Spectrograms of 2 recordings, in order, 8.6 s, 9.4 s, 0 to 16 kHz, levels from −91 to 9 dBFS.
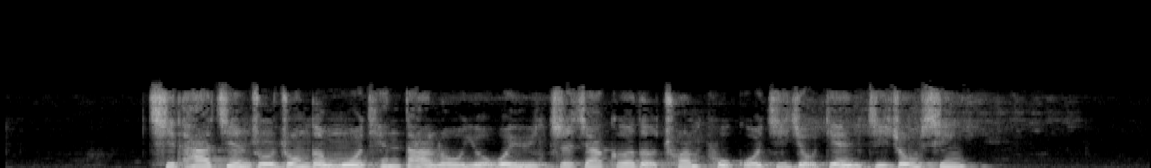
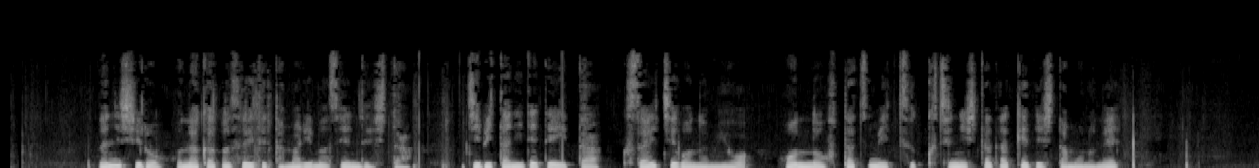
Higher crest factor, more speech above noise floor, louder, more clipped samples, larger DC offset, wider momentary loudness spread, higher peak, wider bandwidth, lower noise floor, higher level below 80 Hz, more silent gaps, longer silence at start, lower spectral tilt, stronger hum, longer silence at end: about the same, 14 dB vs 16 dB; first, 57 dB vs 48 dB; about the same, -17 LUFS vs -19 LUFS; neither; neither; second, 6 LU vs 10 LU; about the same, -4 dBFS vs -4 dBFS; second, 8 kHz vs 11 kHz; first, -74 dBFS vs -67 dBFS; first, -60 dBFS vs -70 dBFS; neither; first, 1.15 s vs 0.75 s; second, -5 dB/octave vs -7 dB/octave; neither; first, 1.35 s vs 1.05 s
